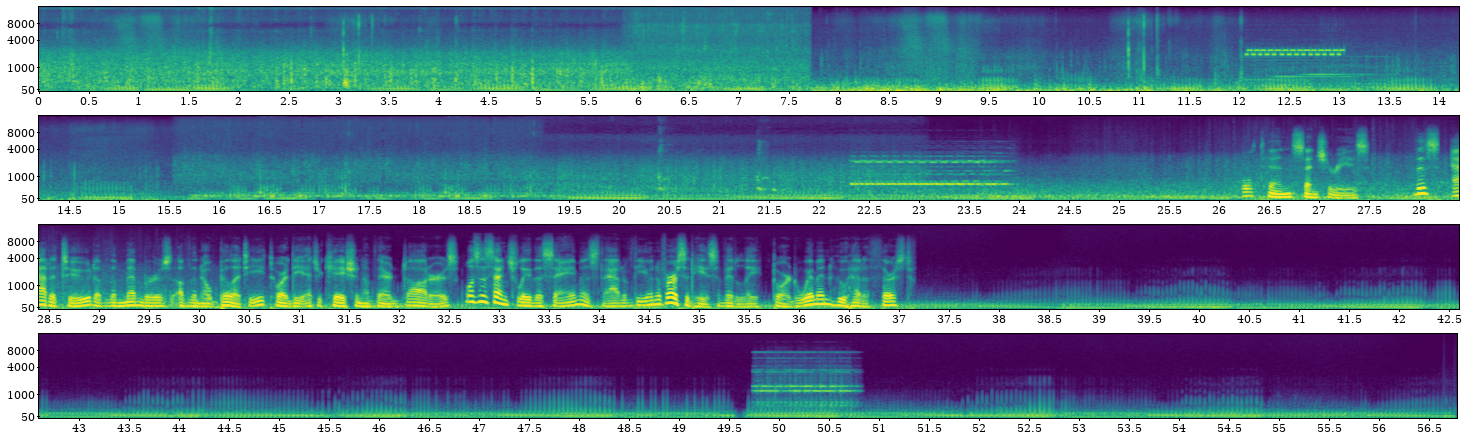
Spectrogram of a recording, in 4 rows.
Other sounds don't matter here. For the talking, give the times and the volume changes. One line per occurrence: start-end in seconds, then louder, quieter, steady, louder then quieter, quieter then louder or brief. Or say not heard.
26.2-37.2 steady.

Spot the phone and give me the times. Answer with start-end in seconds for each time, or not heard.
12.1-13.6, 22.3-24.1, 49.8-50.9.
